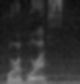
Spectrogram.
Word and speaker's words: Ouroboros: How do you pronounce the mirror? Ouroboros. That's what I say.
